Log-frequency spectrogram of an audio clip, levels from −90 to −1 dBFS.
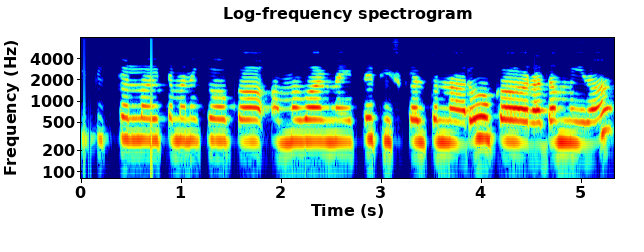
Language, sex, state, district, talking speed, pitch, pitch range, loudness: Telugu, female, Telangana, Karimnagar, 135 wpm, 275 Hz, 265-285 Hz, -17 LUFS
